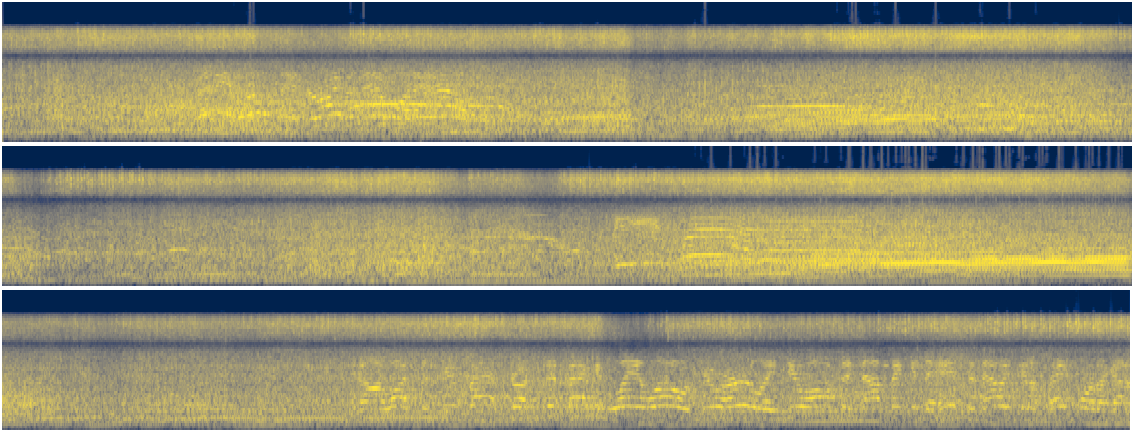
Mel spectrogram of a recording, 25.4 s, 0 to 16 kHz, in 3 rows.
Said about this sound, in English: Bowen's got that 22 truck still running.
